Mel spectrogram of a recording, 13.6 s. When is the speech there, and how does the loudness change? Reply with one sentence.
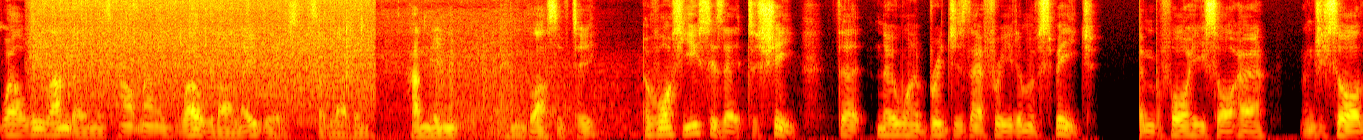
The speech can be heard from 0.0 to 13.5 s, at a steady volume.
